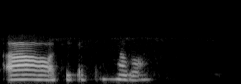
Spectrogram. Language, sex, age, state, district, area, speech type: Assamese, female, 18-30, Assam, Golaghat, rural, conversation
